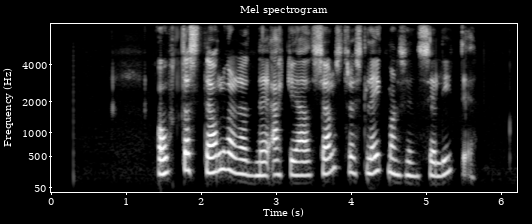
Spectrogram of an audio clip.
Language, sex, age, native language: Icelandic, female, 18-19, Icelandic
